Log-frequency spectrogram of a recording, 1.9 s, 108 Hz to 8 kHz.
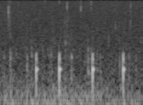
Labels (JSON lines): {"label": "biophony, knock croak", "recorder": "SoundTrap 300"}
